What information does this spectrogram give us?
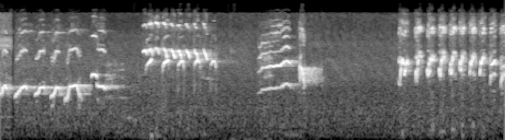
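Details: White-rumped shama master song with imitated fill-ins, used to train caged birds: bursts of sharp chirped notes near the upper range, then rapid trilled phrases and high stuttering ticks, with short silent gaps between phrases.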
